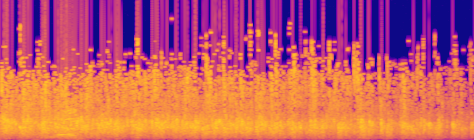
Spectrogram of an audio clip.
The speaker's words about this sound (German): Herzlich willkommen. Das ist mal Ihr Applaus, Ihr Willkommensapplaus.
